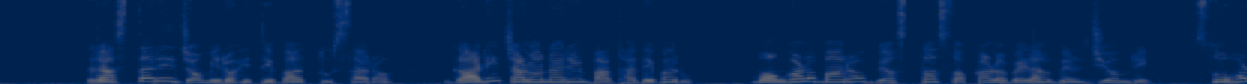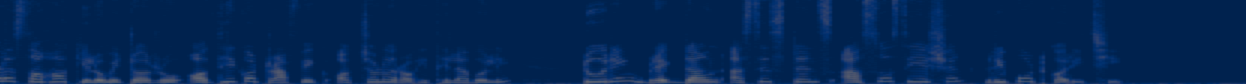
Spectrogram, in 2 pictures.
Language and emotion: Odia, neutral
